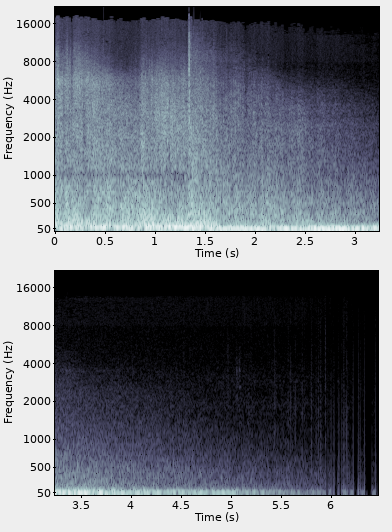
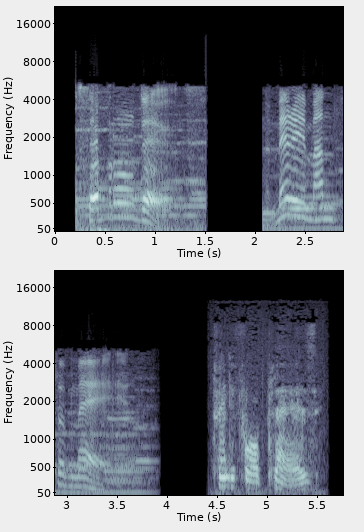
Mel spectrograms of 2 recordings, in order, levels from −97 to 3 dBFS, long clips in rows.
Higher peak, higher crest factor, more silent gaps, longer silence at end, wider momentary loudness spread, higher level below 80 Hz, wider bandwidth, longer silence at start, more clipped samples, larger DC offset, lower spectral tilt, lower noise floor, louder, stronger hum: first, 0 dBFS vs -4 dBFS; second, 12 dB vs 18 dB; second, none vs 1.53-2.08 s, 3.94-4.40 s; first, 1.15 s vs 0.2 s; first, 21 LU vs 16 LU; first, -12 dBFS vs -42 dBFS; first, 13.5 kHz vs 12 kHz; second, 0 s vs 0.2 s; neither; neither; first, -6 dB/octave vs -4.5 dB/octave; second, -51 dBFS vs under -90 dBFS; first, -13 LUFS vs -20 LUFS; neither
